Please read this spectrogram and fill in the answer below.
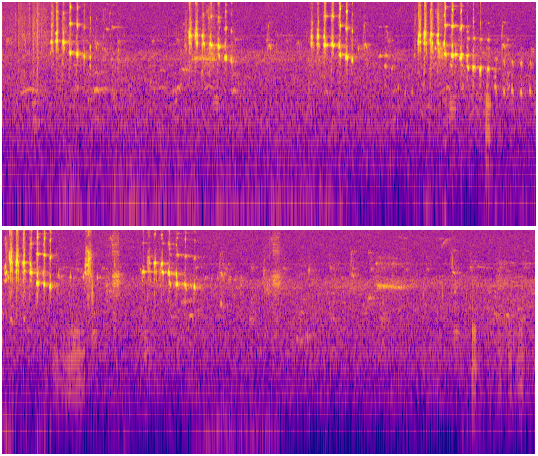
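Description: A bird calling close by in about six short, rapid trills. Each trill is a quick run of high notes falling slightly in pitch, with pauses between them. A low rumble runs underneath for the first half.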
